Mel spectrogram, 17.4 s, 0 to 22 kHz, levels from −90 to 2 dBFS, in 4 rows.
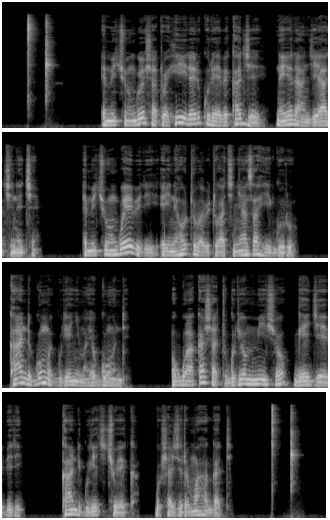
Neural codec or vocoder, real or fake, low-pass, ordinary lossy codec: none; real; 14.4 kHz; none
